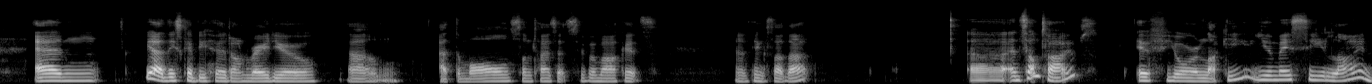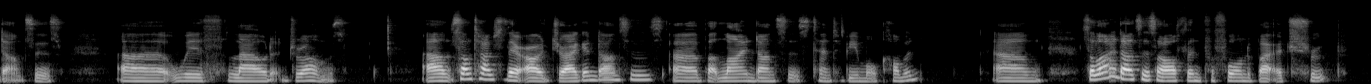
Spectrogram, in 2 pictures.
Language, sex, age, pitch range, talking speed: English, female, 20-39, 150-185 Hz, 130 wpm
